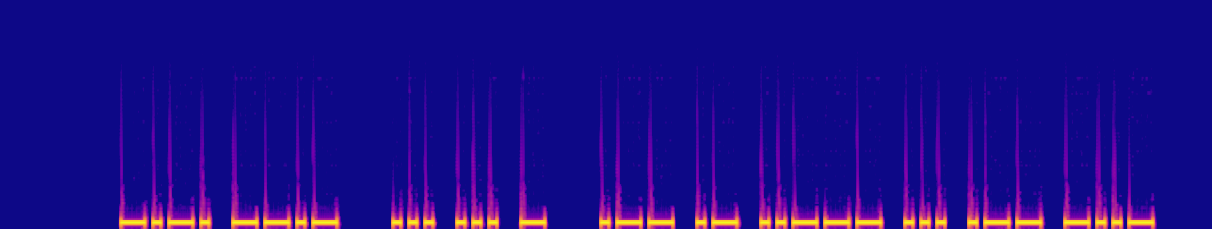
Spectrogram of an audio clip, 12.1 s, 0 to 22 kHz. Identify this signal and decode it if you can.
Morse code, heard as a keyed tone, about 15 wpm, 700 Hz. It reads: CQ SST WA2SWX
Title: K1USN SST QSO Practice - 15wpm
